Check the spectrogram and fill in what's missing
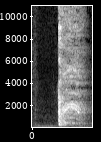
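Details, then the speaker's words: One sudden, forceful acted cough from a child in a classroom skit, short and harsh, fading over half a second, after holding it back. "pengen batuk, Bu. Udah gatal banget nih tenggorokannya, Bu."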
